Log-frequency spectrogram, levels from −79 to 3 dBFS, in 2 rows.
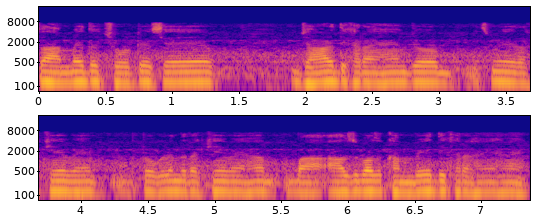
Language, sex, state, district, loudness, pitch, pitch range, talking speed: Hindi, male, Haryana, Charkhi Dadri, -18 LUFS, 130 Hz, 125-130 Hz, 170 wpm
